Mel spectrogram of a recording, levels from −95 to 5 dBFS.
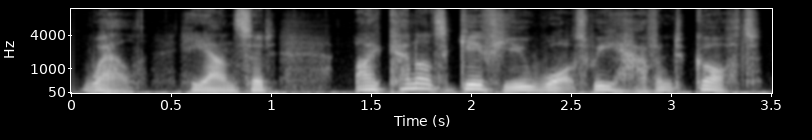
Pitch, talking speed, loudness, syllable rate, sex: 125 Hz, 190 wpm, -18 LUFS, 5.5 syllables/s, male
